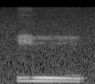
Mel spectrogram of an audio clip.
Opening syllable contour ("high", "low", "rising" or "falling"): low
